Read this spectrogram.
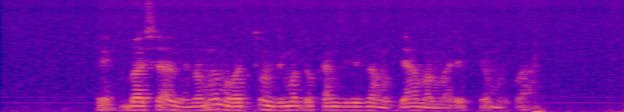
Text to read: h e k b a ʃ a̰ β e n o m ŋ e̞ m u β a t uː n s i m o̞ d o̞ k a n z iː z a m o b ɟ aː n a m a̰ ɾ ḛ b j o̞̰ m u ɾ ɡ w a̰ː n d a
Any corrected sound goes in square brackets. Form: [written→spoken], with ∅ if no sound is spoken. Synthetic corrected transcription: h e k b a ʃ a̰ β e n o m ŋ e̞ m u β a t uː n [s→z] i m o̞ d o̞ k a n z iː z a m [o→u] b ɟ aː [n→m] a m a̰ ɾ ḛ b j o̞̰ m u ɾ ɡ w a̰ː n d a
